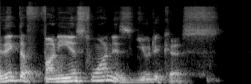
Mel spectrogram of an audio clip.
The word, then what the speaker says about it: Eutychus: the funniest one is eutychus because it rhymes with uterus and i think that's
